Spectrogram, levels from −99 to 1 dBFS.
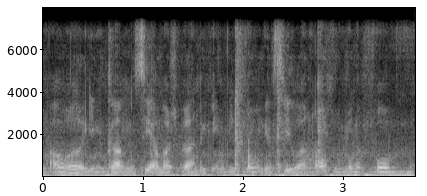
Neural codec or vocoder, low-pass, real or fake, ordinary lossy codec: codec, 16 kHz, 4.8 kbps, FACodec; 7.2 kHz; fake; none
